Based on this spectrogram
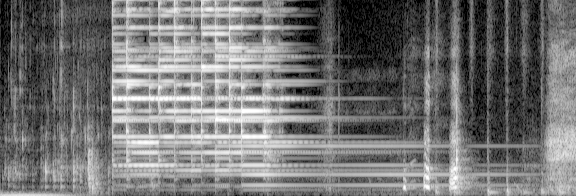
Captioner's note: chime ringing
